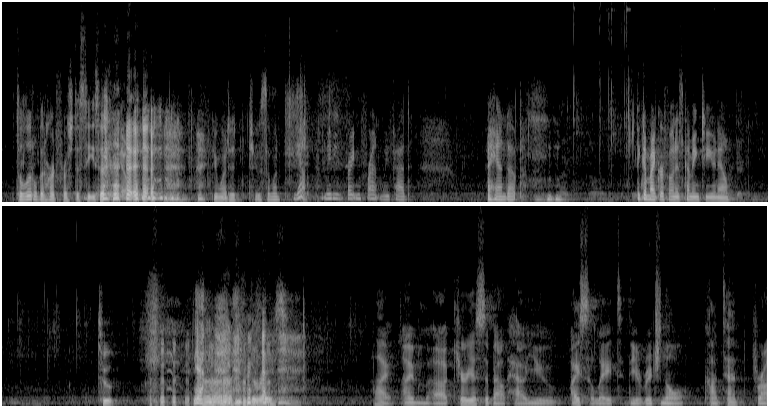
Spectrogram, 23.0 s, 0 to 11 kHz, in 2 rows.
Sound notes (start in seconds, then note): 1.4 laughs; 11.8 speaks faintly; 13.7 panelists laughing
